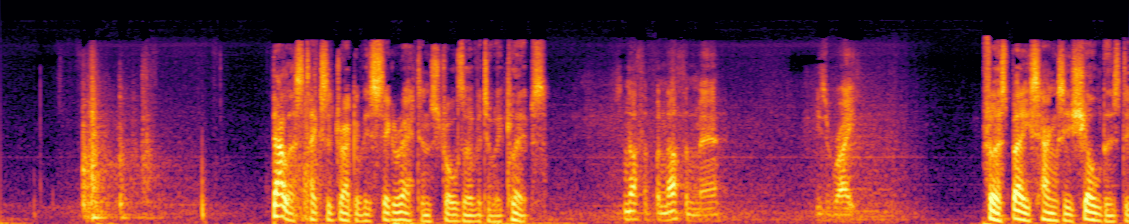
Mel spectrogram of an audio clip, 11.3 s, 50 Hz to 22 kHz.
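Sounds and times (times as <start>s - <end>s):
door opening and closing: 0.8s - 1.7s, 2.9s - 3.4s
speech: 2.8s - 5.6s, 6.2s - 7.3s, 8.2s - 8.7s, 9.9s - 11.2s.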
